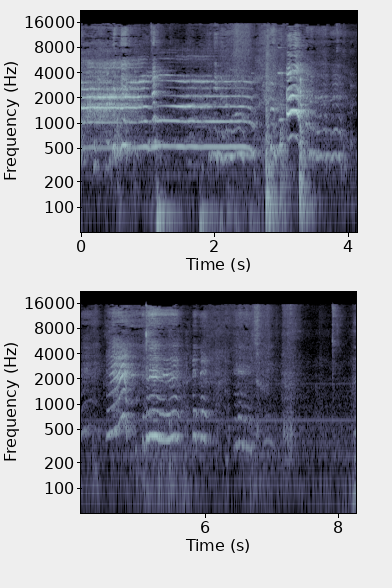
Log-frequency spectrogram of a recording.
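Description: A child's voice holding one long steady wail for about two and a half seconds. Then comes a short loud outburst and broken, wavering laughing vocal sounds, fading near the end.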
